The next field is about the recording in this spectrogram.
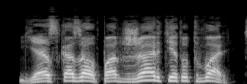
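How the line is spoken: Booming voice. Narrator (Russian): снова прогремел голос Стеббинса

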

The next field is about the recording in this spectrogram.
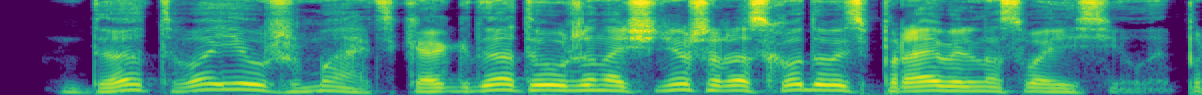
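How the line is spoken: Through gritted teeth. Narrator (Russian): процедил Петр

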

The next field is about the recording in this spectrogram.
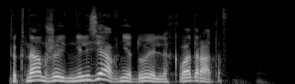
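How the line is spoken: Grumbled. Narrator (Russian): Вема буркнул

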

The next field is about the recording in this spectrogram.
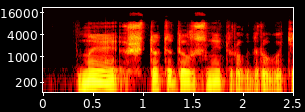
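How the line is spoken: Quiet. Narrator (Russian): тихо сказала

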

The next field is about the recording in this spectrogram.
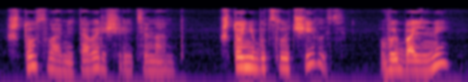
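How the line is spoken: Hesitant, quiet, bewildered. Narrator (Russian): После минуты растерянного молчания она нерешительно и тихо спросила

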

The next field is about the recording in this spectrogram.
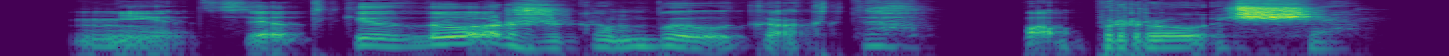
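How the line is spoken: Muttered. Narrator (Russian): пробормотал он

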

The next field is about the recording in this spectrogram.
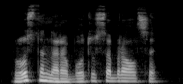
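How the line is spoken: Calm. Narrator (Russian): спокойно ответил он

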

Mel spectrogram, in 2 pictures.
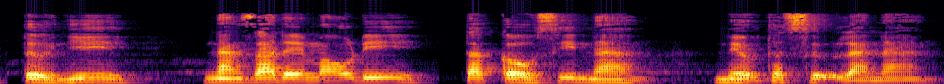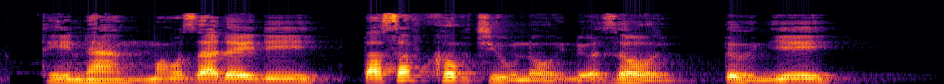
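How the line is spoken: Desperate scream. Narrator (Vietnamese): Trong đám đông, Sở Hiên gào lên

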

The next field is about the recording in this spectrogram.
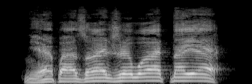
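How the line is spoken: Distant shouting. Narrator (Russian): кричал из скорой помощи краевед

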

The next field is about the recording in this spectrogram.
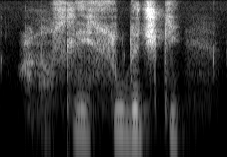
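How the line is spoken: Hissing. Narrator (Russian): шипел Павлик

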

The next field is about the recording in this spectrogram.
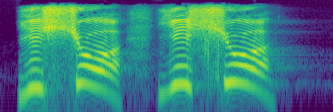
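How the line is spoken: Shouting. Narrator (Russian): кричала Надежда

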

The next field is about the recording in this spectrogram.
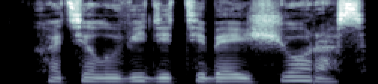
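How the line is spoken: Quiet. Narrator (Russian): тихо говорит Олесио

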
